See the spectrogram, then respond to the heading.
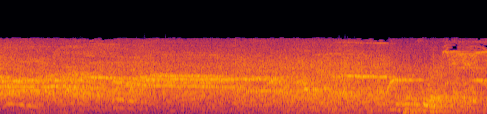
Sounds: speech

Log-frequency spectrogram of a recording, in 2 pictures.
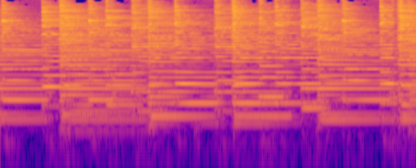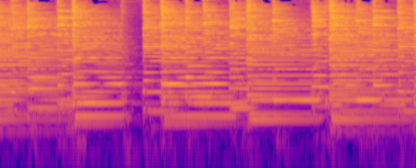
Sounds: playing harpsichord

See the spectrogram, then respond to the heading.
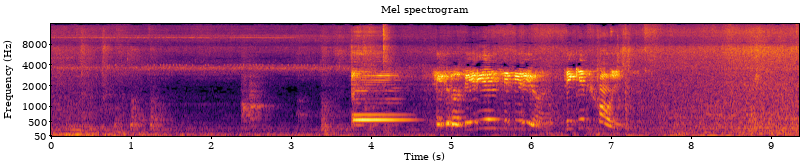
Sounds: speech

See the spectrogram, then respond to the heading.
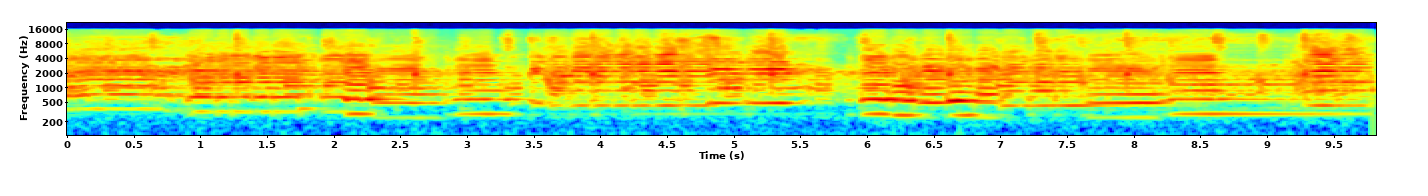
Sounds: music
violin
musical instrument

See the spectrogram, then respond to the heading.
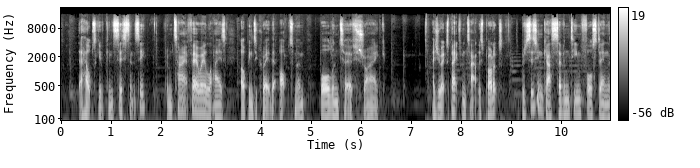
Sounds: speech
music

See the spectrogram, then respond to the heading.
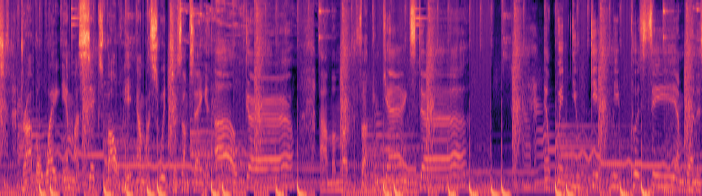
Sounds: rapping

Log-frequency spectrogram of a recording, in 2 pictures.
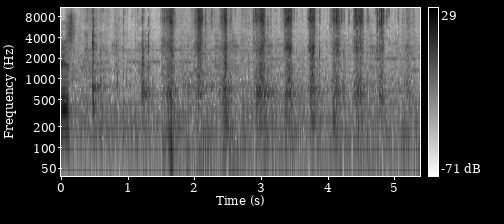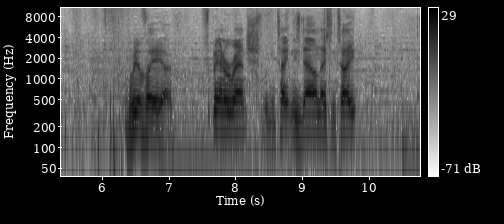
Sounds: speech
music

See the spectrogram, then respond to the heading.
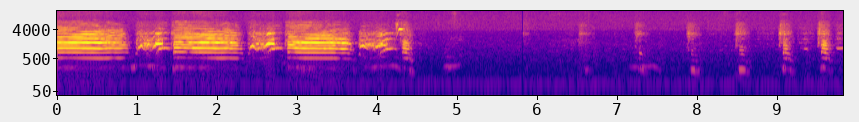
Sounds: penguins braying

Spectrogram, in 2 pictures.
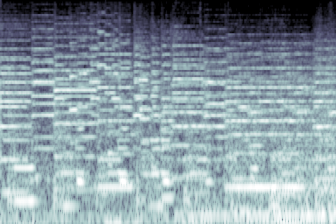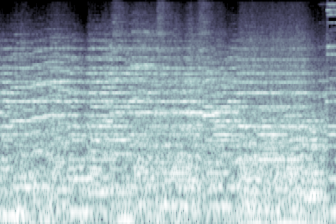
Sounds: music

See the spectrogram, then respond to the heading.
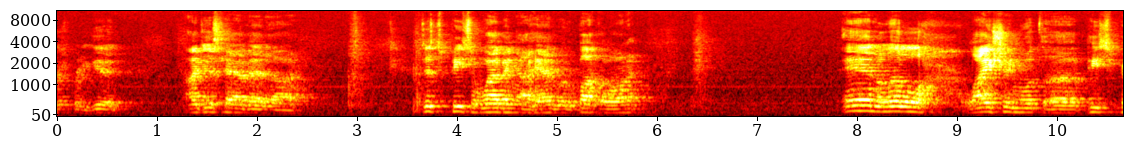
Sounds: speech

